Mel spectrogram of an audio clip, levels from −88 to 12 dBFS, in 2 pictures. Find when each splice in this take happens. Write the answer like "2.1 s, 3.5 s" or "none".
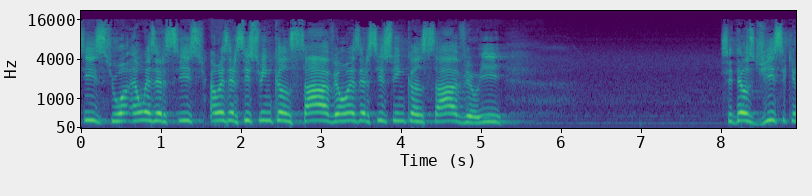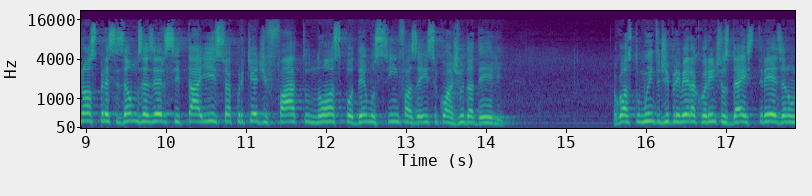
1.5 s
